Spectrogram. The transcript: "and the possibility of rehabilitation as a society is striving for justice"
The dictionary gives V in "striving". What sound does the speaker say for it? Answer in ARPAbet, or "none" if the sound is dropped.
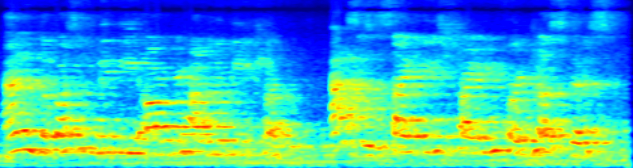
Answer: none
